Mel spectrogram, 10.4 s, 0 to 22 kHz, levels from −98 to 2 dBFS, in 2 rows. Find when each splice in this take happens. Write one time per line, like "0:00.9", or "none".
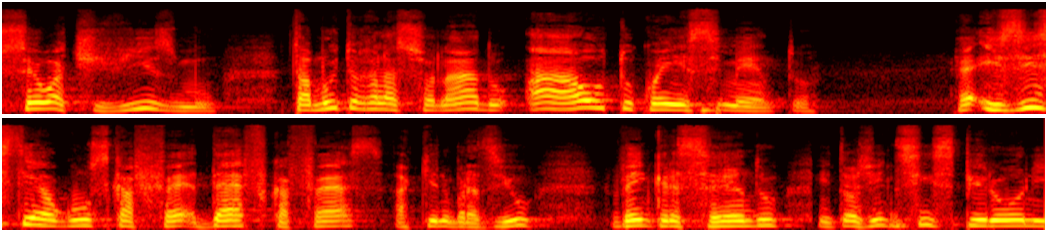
0:04.7
0:09.3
